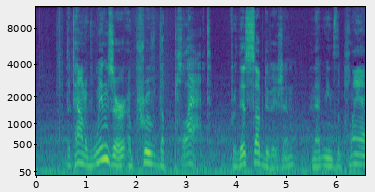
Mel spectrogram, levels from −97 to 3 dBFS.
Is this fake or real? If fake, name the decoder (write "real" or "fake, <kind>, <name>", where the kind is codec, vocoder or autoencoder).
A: real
